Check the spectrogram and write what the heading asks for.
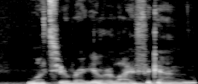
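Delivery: ordinary delivery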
